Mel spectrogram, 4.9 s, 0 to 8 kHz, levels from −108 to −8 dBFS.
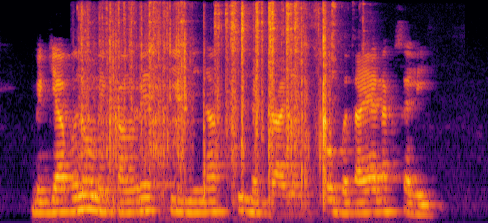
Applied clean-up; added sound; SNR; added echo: none; Cutlery, silverware; 0 dB; none.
